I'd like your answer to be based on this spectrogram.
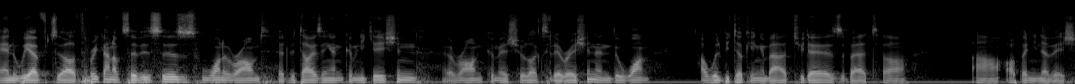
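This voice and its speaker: Very deep and low, a man's dark, mellow voice comes in a French accent. He moves at a fairly quick pace with monotone, flat intonation. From France. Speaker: business executive. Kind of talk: presentation. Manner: halting, many fillers.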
